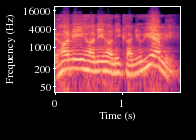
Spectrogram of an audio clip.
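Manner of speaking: loud, high call from ten feet. Retold or imitated. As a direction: call her name across the room. Husband calling wife again.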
